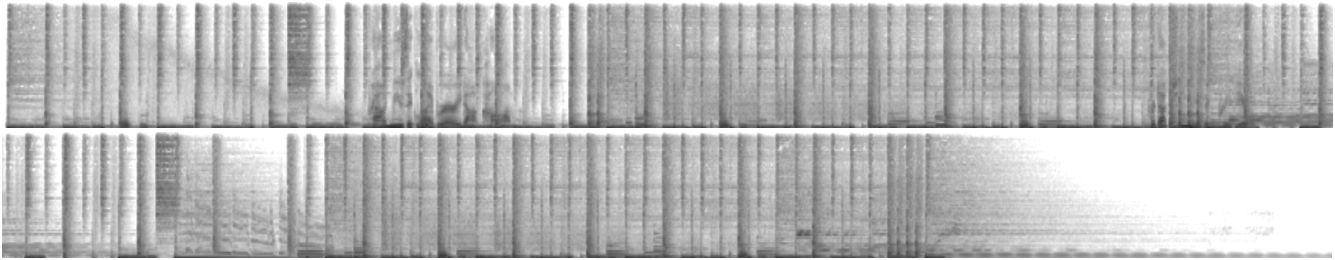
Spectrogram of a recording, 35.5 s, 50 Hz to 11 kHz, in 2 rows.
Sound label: funkwah 120 bpm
